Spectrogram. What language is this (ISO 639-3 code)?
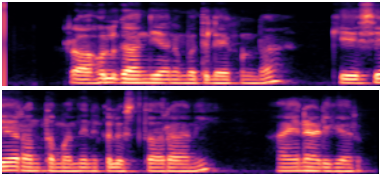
tel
